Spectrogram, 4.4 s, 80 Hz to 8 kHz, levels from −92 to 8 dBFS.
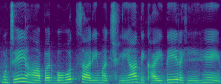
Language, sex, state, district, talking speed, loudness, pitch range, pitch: Hindi, female, Madhya Pradesh, Dhar, 135 wpm, -15 LUFS, 215-255 Hz, 230 Hz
